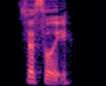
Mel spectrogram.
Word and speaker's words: Cecily: Like, is it I forgot how her name's pronounced. Is it Cecily? – Cecily.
